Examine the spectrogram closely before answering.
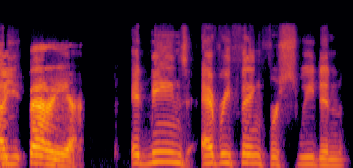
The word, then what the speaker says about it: Sverige: Sverige. It means everything for Sweden or all for Sweden. Because Sverige is how Swedes say Sweden.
